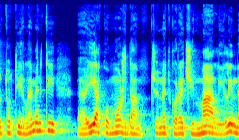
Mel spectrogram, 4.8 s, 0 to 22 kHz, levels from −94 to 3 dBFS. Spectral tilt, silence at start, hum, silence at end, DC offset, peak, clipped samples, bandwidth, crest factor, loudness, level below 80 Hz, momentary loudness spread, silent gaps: -6.5 dB/octave; 0 s; none; 0 s; under 0.1%; 0 dBFS; under 0.1%; 19.5 kHz; 18 dB; -19 LUFS; -54 dBFS; 12 LU; none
